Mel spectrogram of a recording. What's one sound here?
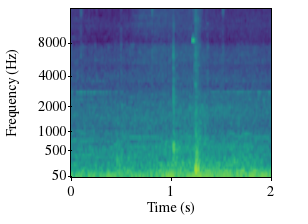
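A car engine idles nearby on a street.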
